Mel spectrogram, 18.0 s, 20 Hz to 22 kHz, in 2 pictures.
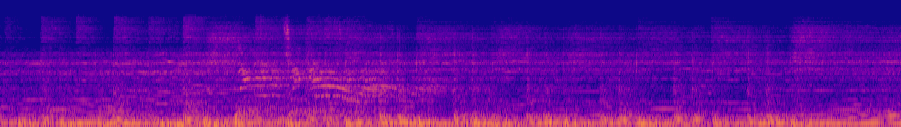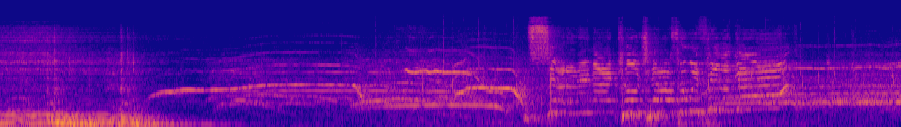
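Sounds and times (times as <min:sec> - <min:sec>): rock band playing live: 0:00.0 - 0:10.7.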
